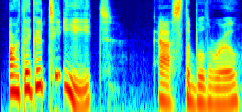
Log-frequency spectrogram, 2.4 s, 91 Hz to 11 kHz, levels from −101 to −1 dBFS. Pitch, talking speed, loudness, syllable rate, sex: 180 Hz, 200 wpm, -20 LUFS, 6.8 syllables/s, female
